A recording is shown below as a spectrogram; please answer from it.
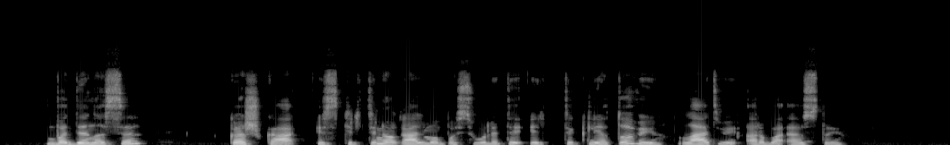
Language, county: Lithuanian, Kaunas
